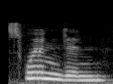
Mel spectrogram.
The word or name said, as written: swindon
